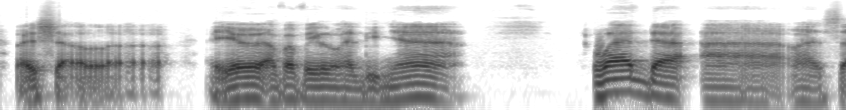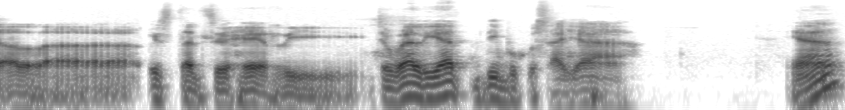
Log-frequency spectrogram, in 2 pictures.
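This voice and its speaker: A man's voice: a bass voice, expressive, very slow, vocal fry, long pauses, dull audio. A man leading a casual online religious class, chatty, greeting students by name and laughing often, heard over a video call. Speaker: religious teacher.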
